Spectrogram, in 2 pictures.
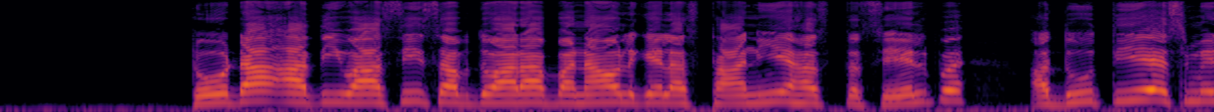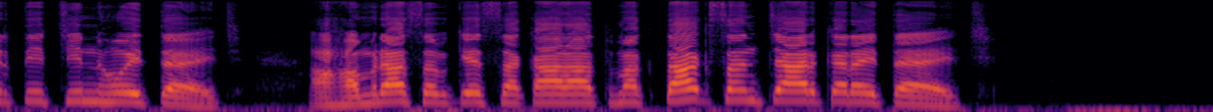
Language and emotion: Maithili, happy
